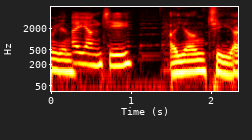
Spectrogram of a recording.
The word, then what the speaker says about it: Ayoung-Chee: uh Ana say your last name again AI a young Chi all right that's it I got it um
